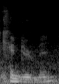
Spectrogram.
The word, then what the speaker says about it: Kinderman: Yeah, my name is Mike Kinderman, K-I-N-D-E-R-M-A-N.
